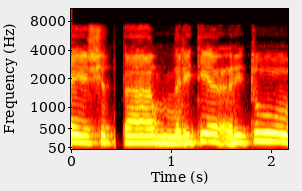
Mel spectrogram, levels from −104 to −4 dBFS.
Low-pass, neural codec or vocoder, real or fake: 7.2 kHz; codec, 16 kHz, 4 kbps, FunCodec, trained on LibriTTS, 50 frames a second; fake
